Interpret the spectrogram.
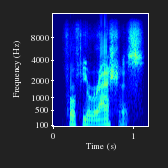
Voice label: "furfuraceous", American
